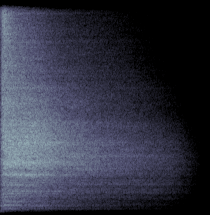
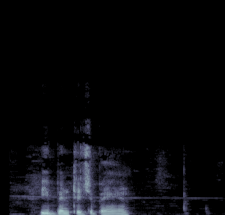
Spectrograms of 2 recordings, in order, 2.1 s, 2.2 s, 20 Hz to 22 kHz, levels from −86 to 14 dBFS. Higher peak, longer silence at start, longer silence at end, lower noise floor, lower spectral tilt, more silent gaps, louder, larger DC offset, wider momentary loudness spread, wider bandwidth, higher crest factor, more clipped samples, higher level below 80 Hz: about the same, -4 dBFS vs -4 dBFS; second, 0 s vs 0.4 s; second, 0.7 s vs 0.95 s; about the same, -54 dBFS vs -55 dBFS; second, 12.5 dB/octave vs -5.5 dB/octave; neither; first, -16 LUFS vs -22 LUFS; neither; first, 24 LU vs 7 LU; first, over 20 kHz vs 9.6 kHz; about the same, 18 dB vs 22 dB; neither; second, under -90 dBFS vs -60 dBFS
